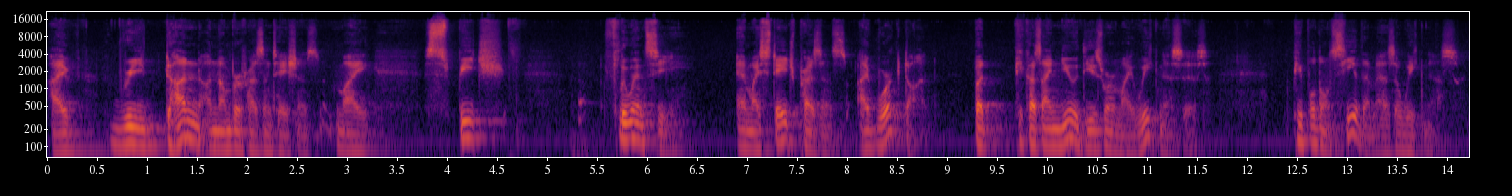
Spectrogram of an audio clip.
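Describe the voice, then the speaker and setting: A man's voice: low voice, expressive, slow, husky. A man, a teacher, talking earnestly and thoughtfully as a podcast guest. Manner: earnest, thoughtful, with fillers and restarts. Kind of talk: reflective conversational talk.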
